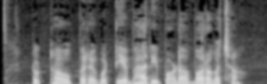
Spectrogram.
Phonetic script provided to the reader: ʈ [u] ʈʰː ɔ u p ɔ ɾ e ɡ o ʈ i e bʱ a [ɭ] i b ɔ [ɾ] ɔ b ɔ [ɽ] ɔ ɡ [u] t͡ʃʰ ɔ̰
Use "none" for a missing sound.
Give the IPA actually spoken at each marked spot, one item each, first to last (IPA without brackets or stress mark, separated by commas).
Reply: u, ɾ, ɽ, ɾ, ɔ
